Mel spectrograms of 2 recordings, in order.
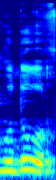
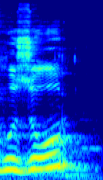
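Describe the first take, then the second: First: The middle consonant is a heavy d-like sound. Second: The middle consonant is a plain z sound. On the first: The speaker calls it right. "अरबी लहजा क्या है, दुआद का दुआद ही है" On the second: The speaker calls it wrong. "हुजूर जो है वो उसका लहजा जो है वो उर्दू लहजा है"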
